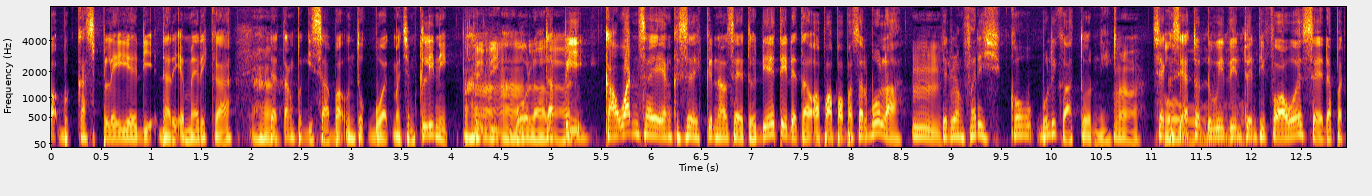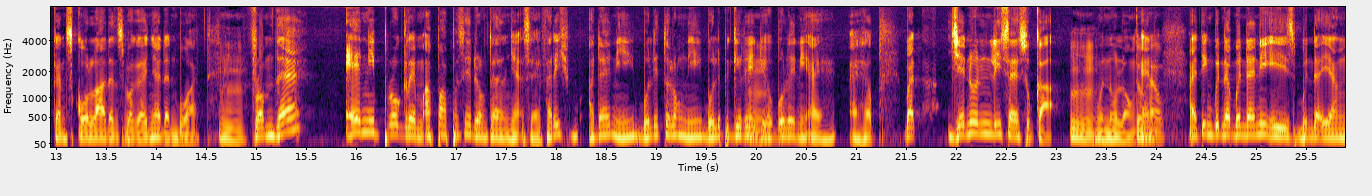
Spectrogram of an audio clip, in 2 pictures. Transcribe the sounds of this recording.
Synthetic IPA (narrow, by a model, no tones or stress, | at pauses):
aʔbəkasplejədidaɾiʔəmeɾikadat̪aŋpəɡisa̰ba̰ʔṵnt̪ʊk̚buat̪̚mat͡ʃamklinɪk̚boat̪apikawansajajaŋkəs̬kənalsajat̪udiət̪idaʔt̪aɦṵʔapaːpapasalbolaajadolaŋfaɾɪʃkawbolɛhkaat̪ʊrnisajakəsiat̪ʊrdəwid̪ĩnt̪wɛnt̪ifɔawəsːajadapat̪̚kansə̥kolahdansəbaɡajɲadanbua̰t̪̚fɾɔmd̪ə | ʔɛnipɾoɡɾɛmʔa̰paːpasajadolɔŋt̪aɲa̰ʔsajafaɾɪʃadanibolɛht̪olɔŋnibolɛhpəɡiɾediobolɛhniʔa̰jʔa̰jɦɛlp̚bat̪̚d͡ʒɛnəənlisajasuka̰mənolɔ̰ŋɛ̃nʔajt̪ĩŋkbəndabəndaniːsbəndajaŋ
